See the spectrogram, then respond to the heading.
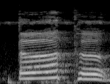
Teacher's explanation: जब त, थ बोल रहे हैं तो ऊपर वाले दांतों के साथ लग रही है जीभ, तो ये दंतव्य है।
